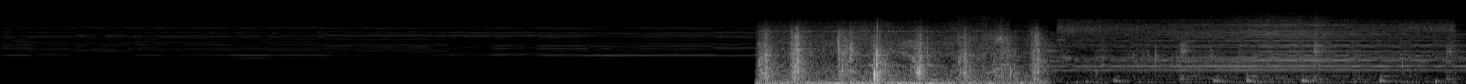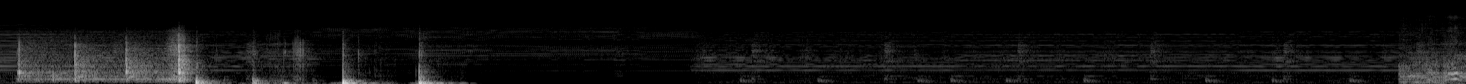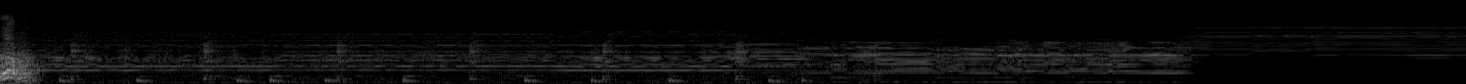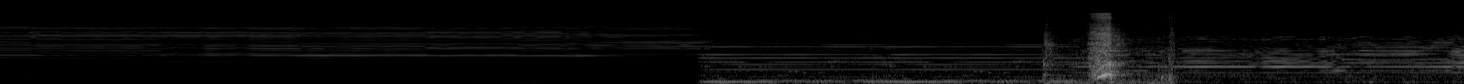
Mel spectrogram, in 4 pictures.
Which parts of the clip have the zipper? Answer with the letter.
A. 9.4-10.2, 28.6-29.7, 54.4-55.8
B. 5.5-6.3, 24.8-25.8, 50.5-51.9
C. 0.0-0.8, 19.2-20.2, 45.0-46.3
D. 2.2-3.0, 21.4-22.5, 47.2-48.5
A.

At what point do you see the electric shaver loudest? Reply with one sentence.
The volume of the electric shaver peaks at 13 seconds.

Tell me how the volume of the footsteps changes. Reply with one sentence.
The loudness of the footsteps goes down, then up.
